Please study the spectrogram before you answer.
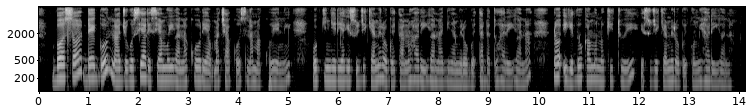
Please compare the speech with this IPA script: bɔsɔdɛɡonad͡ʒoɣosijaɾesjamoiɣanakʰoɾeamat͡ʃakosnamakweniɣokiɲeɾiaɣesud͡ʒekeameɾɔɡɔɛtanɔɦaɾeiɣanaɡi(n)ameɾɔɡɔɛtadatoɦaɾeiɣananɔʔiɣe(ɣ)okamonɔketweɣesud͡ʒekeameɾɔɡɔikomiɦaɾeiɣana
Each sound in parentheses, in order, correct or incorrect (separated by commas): incorrect, incorrect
